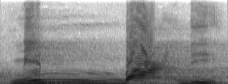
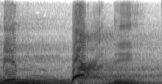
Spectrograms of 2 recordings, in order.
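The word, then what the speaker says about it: من بعد: Mim ba'di, tetap ditahan bacanya, ya. Mim, jangan min ba'di, tapi suara nunnya dihilangkan diganti ke suara mim.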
